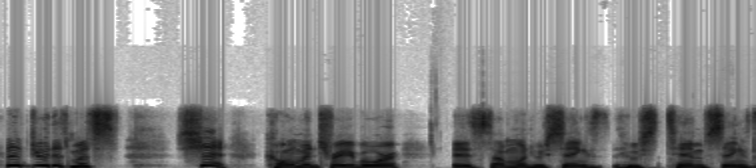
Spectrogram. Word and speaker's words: Coleman Trebor: Coleman Trabor. C O L E M A N T R E B O R. – Correct. Yeah. – Coleman Trabor.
